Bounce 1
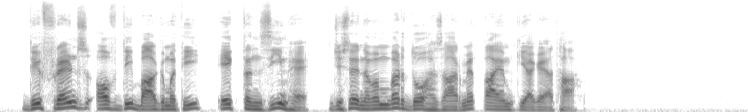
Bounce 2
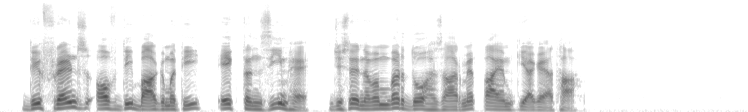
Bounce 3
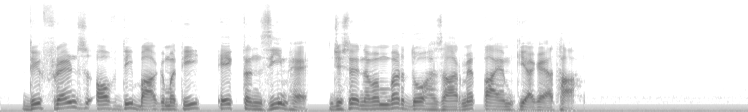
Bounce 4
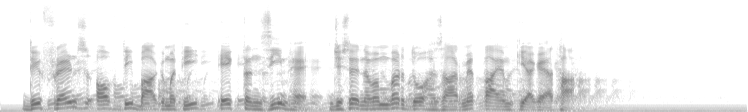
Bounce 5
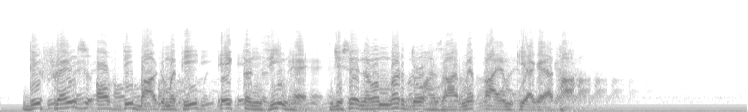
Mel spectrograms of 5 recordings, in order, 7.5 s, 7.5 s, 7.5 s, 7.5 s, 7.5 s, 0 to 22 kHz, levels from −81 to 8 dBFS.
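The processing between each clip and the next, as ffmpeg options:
ffmpeg -i in.wav -af "bass=frequency=250:gain=-8,treble=frequency=4000:gain=-9" out.wav
ffmpeg -i in.wav -af "acompressor=threshold=-38dB:ratio=5,aeval=exprs='val(0)+0.000794*(sin(2*PI*50*n/s)+sin(2*PI*2*50*n/s)/2+sin(2*PI*3*50*n/s)/3+sin(2*PI*4*50*n/s)/4+sin(2*PI*5*50*n/s)/5)':channel_layout=same,volume=6.5dB" out.wav
ffmpeg -i in.wav -filter_complex "[0:a]asplit=2[link_01][link_02];[link_02]adelay=167,lowpass=frequency=1600:poles=1,volume=-15.5dB,asplit=2[link_03][link_04];[link_04]adelay=167,lowpass=frequency=1600:poles=1,volume=0.52,asplit=2[link_05][link_06];[link_06]adelay=167,lowpass=frequency=1600:poles=1,volume=0.52,asplit=2[link_07][link_08];[link_08]adelay=167,lowpass=frequency=1600:poles=1,volume=0.52,asplit=2[link_09][link_10];[link_10]adelay=167,lowpass=frequency=1600:poles=1,volume=0.52[link_11];[link_01][link_03][link_05][link_07][link_09][link_11]amix=inputs=6:normalize=0,volume=-4dB" out.wav
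ffmpeg -i in.wav -af "lowpass=frequency=4000:width=0.5412,lowpass=frequency=4000:width=1.3066,aresample=16000,asoftclip=type=tanh:threshold=-39dB,aresample=44100,volume=5dB" out.wav

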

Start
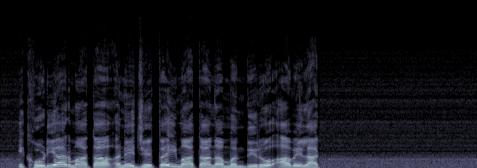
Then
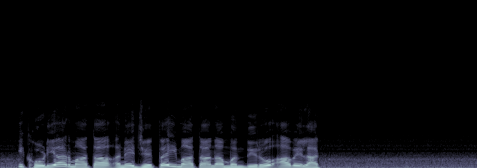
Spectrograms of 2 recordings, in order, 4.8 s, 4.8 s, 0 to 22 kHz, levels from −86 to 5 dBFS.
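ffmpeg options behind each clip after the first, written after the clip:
ffmpeg -i in.wav -af "lowpass=frequency=1500:poles=1,aemphasis=mode=reproduction:type=bsi" out.wav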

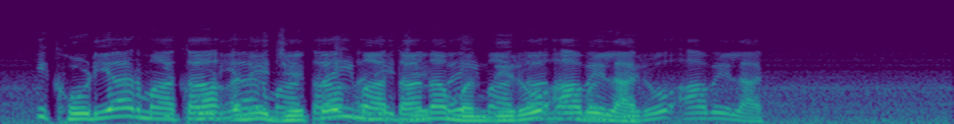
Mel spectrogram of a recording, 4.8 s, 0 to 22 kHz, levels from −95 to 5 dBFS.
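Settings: ffmpeg -i in.wav -af "bandreject=frequency=740:width=15,aecho=1:1:628:0.473,volume=-5.5dB" out.wav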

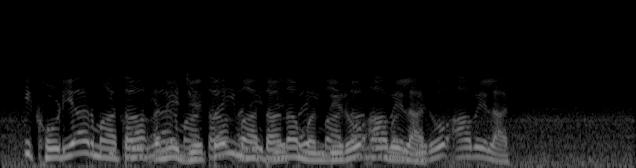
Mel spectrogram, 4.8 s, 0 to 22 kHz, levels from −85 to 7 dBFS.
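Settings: ffmpeg -i in.wav -filter_complex "[0:a]acrossover=split=150|700[link_01][link_02][link_03];[link_01]acompressor=threshold=-44dB:ratio=4[link_04];[link_02]acompressor=threshold=-32dB:ratio=4[link_05];[link_03]acompressor=threshold=-48dB:ratio=4[link_06];[link_04][link_05][link_06]amix=inputs=3:normalize=0,volume=-4.5dB" out.wav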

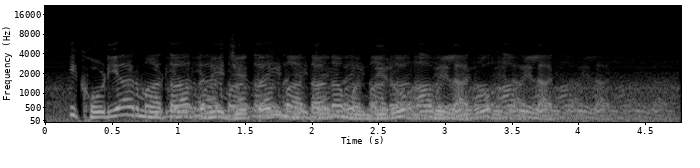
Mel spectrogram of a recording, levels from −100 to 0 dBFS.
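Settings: ffmpeg -i in.wav -filter_complex "[0:a]asplit=2[link_01][link_02];[link_02]adelay=433,lowpass=frequency=1600:poles=1,volume=-6dB,asplit=2[link_03][link_04];[link_04]adelay=433,lowpass=frequency=1600:poles=1,volume=0.52,asplit=2[link_05][link_06];[link_06]adelay=433,lowpass=frequency=1600:poles=1,volume=0.52,asplit=2[link_07][link_08];[link_08]adelay=433,lowpass=frequency=1600:poles=1,volume=0.52,asplit=2[link_09][link_10];[link_10]adelay=433,lowpass=frequency=1600:poles=1,volume=0.52,asplit=2[link_11][link_12];[link_12]adelay=433,lowpass=frequency=1600:poles=1,volume=0.52[link_13];[link_01][link_03][link_05][link_07][link_09][link_11][link_13]amix=inputs=7:normalize=0,volume=-1dB" out.wav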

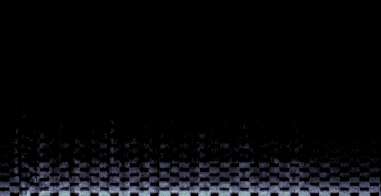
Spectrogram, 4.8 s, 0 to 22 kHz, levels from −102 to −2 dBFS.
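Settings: ffmpeg -i in.wav -filter_complex "[0:a]asplit=2[link_01][link_02];[link_02]adelay=210,highpass=300,lowpass=3400,asoftclip=type=hard:threshold=-34dB,volume=-13dB[link_03];[link_01][link_03]amix=inputs=2:normalize=0,afftfilt=real='re*gt(sin(2*PI*4*pts/sr)*(1-2*mod(floor(b*sr/1024/540),2)),0)':imag='im*gt(sin(2*PI*4*pts/sr)*(1-2*mod(floor(b*sr/1024/540),2)),0)':win_size=1024:overlap=0.75,volume=4dB" out.wav

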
